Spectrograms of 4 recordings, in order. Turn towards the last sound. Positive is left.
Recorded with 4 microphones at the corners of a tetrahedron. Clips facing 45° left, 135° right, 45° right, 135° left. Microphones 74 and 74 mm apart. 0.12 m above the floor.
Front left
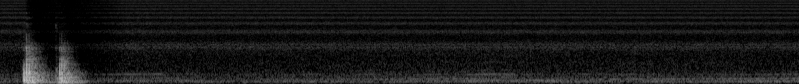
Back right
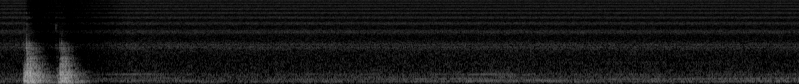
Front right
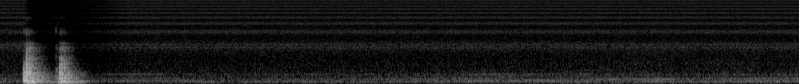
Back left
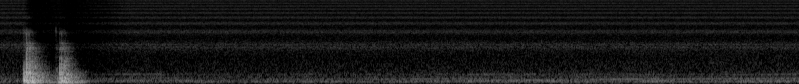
turn(degrees=20)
